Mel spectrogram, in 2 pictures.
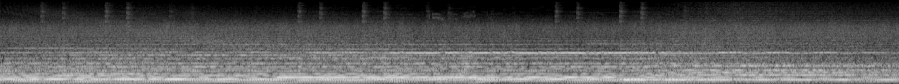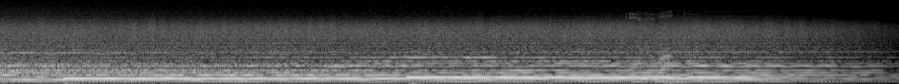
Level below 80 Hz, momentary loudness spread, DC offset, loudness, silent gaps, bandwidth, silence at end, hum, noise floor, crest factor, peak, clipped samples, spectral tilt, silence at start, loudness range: -42 dBFS; 6 LU; under 0.1%; -14 LUFS; none; 17 kHz; 0 s; none; -35 dBFS; 12 dB; -2 dBFS; under 0.1%; -5.5 dB/octave; 0 s; 3 LU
